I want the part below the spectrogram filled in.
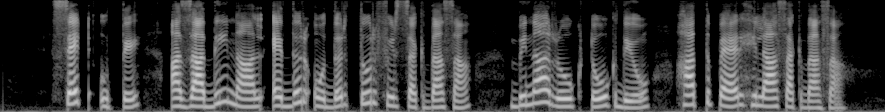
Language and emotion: Punjabi, neutral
